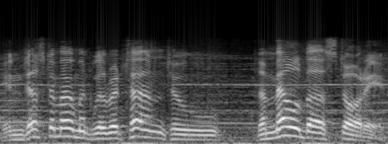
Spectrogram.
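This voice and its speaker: A male announcer presents a vintage radio serial. His delivery is very animated, over loud music on a muffled recording. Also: a little high, a little slow. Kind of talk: old radio drama announcing. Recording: muffled old broadcast under loud music.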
